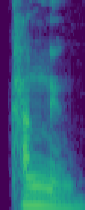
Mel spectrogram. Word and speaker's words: 강릉: 강릉 (gangneung) “Gangneung” Next we have 강릉 (gangneung), 강 (gang) 릉 (neung) “Gangneung”.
